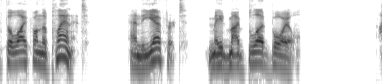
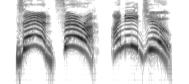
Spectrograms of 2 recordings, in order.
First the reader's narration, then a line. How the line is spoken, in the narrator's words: shouted upward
